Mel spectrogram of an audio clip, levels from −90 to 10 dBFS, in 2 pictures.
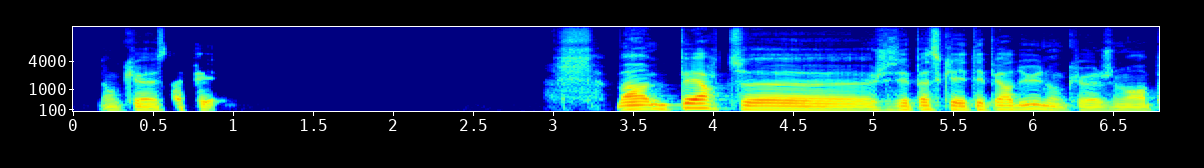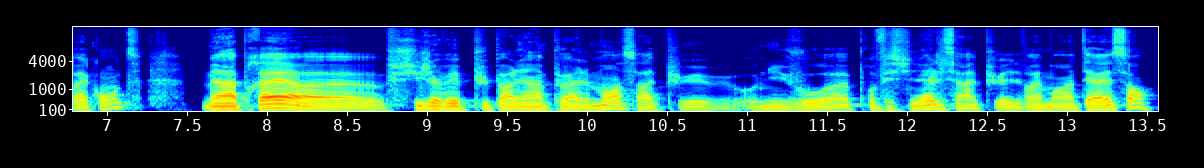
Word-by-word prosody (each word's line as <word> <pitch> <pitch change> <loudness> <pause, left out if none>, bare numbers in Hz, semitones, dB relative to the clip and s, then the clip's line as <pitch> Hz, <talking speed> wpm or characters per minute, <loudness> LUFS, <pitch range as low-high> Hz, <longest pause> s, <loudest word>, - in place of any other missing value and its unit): Donc 95 +2 -10
heu, 95 -1 0
ça 85 - -7
fait - - -5 2.5
Ben, 125 +2 +6
une 125 -1 -2
perte, 155 -4 +5
heu, 100 -4 +2
je 95 - -11
sais 105 +2 -2
pas 115 - 0
ce - - -6
qui - - -1
a - - +4
été 105 +1 0
perdu, 120 +4 -1
donc 100 -5 -6
heu, 90 0 -3
je 90 +2 -10
m'en 90 -1 -5
rends 90 - -3
pas 90 +2 -4
compte 135 - -8 0.4
mais 105 - -1
après, 140 +8 +7
heu, 95 -2 +2
si 85 +7 -8
j'avais 105 -1 +2
pu 110 +3 -10
parler 100 -1 -1
un 100 - 0
peu 100 +3 -5
allemand, 110 +10 -1
ça 120 - -9
aurait 85 - -5
pu 90 -4 -10
au 90 - -11
niveau, 95 -1 -5
heu, 80 - -4
professionnel, 100 +9 -5
ça - - -7
aurait 80 +1 -4
pu 90 - -8
être 90 - -5
vraiment 95 +1 -4
intéressant, 120 - -2
100 Hz, 205 wpm, -22 LUFS, 90-115 Hz, 2.5 s, après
